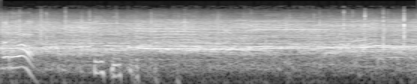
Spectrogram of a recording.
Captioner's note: audience applauds and cheers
